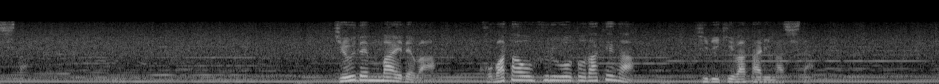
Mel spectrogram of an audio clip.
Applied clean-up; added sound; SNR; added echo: none; Organ; 10 dB; none.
